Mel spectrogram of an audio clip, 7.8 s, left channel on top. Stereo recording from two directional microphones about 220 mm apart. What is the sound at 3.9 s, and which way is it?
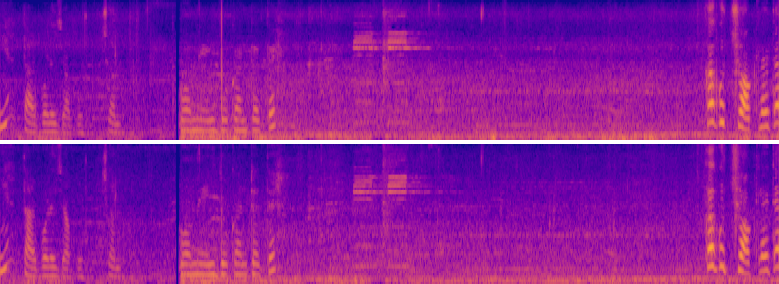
Vehicle, 55° right (ahead or behind).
